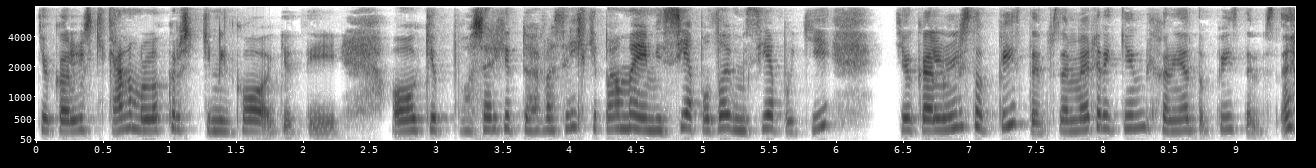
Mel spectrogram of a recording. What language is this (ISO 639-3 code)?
ell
